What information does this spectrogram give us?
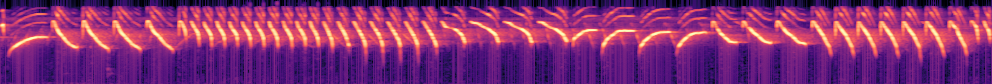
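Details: Canary singing to encourage other birds to sing: long series of loud downward-sweeping whistles, tightening into a fast run, then loosening into spaced, varied swoops.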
